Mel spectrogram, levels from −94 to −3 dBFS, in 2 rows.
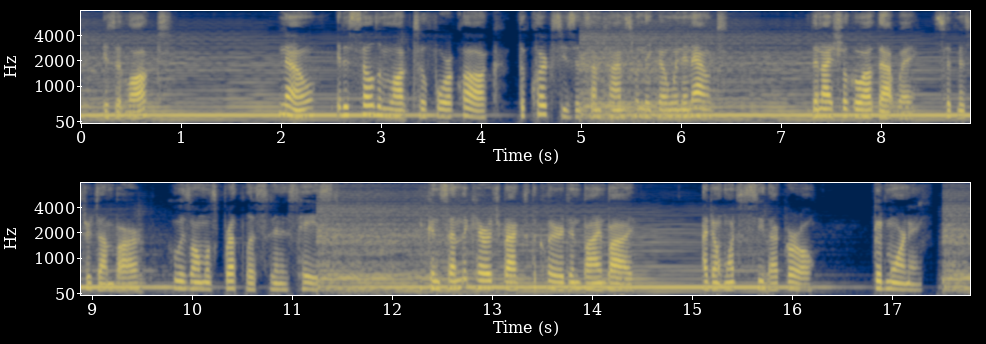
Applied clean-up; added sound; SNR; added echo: none; Electric guitar; 5 dB; none.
